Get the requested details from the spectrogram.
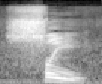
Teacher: Tengah lidah tu di langit. Si. Dia lekat di langit. Si. Dia macam tu, melengkung gitu.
